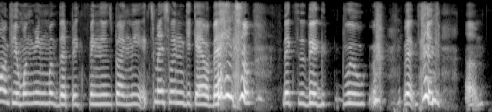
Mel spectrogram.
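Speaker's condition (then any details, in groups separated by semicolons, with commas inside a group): Cerebral palsy; able to articulate and speak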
